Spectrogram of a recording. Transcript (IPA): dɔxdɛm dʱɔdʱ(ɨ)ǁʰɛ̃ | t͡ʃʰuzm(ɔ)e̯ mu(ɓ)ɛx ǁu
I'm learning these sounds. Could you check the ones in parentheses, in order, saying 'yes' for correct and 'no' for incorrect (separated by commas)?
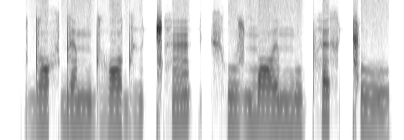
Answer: yes, no, no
